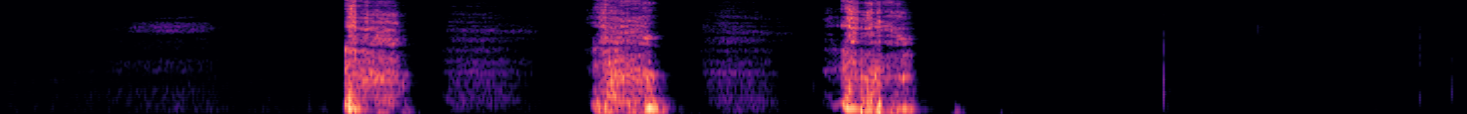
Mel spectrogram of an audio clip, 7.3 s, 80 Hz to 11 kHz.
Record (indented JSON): {
  "three_cough_length": "7.3 s",
  "three_cough_amplitude": 32768,
  "three_cough_signal_mean_std_ratio": 0.26,
  "survey_phase": "beta (2021-08-13 to 2022-03-07)",
  "age": "65+",
  "gender": "Male",
  "wearing_mask": "No",
  "symptom_none": true,
  "smoker_status": "Never smoked",
  "respiratory_condition_asthma": false,
  "respiratory_condition_other": false,
  "recruitment_source": "REACT",
  "submission_delay": "2 days",
  "covid_test_result": "Negative",
  "covid_test_method": "RT-qPCR",
  "influenza_a_test_result": "Negative",
  "influenza_b_test_result": "Negative"
}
